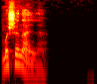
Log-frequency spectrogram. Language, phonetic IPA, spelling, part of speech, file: Russian, [məʂɨˈnalʲnə], машинально, adverb, Ru-машинально.ogg
- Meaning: 1. mechanically 2. automatically, subconsciously 3. absentmindedly, without thought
